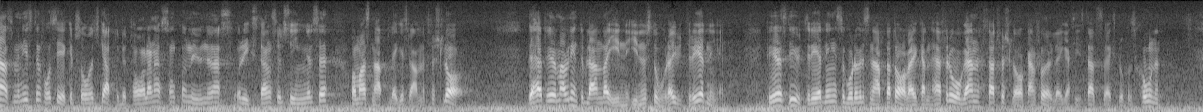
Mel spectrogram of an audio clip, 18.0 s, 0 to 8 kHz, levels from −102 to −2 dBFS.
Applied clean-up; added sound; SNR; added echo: none; Wind; 7 dB; none.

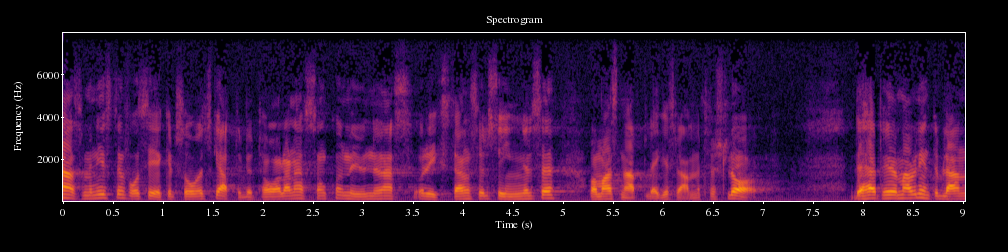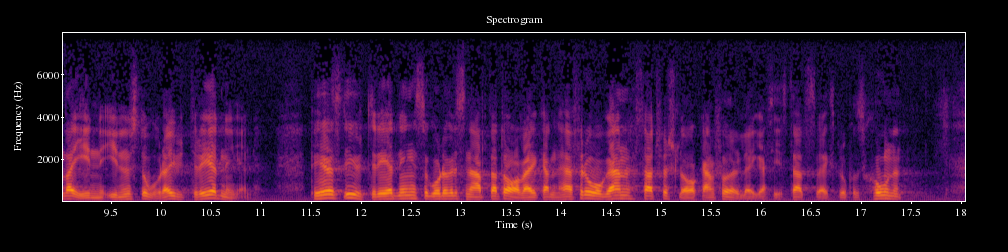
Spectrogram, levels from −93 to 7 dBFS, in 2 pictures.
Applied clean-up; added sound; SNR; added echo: none; none; none; none.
